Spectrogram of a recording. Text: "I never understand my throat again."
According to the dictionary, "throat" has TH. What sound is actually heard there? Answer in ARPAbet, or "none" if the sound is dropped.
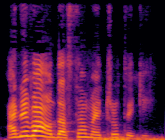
T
